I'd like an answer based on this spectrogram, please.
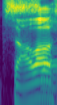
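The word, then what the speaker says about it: Saleh: Salah? Yeah. Salah.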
